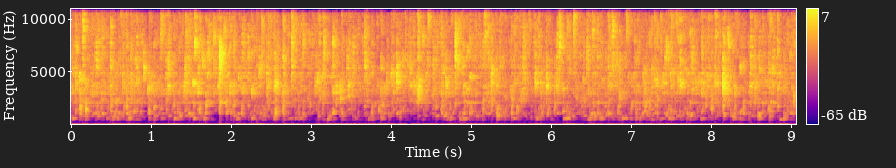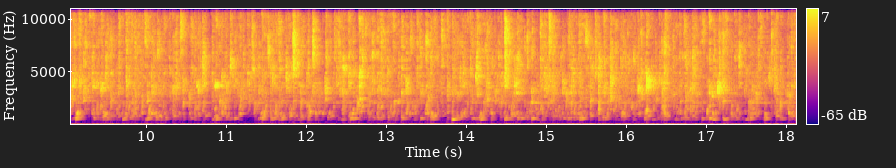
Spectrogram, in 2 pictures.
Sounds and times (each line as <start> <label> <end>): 13.0 water butt filling 18.1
